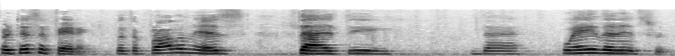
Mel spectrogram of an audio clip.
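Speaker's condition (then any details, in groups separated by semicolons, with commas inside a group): Cerebral palsy; not improved by habilitation, has support staff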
